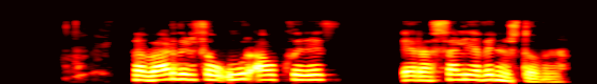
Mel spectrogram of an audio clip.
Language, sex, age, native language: Icelandic, female, 30-39, Icelandic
